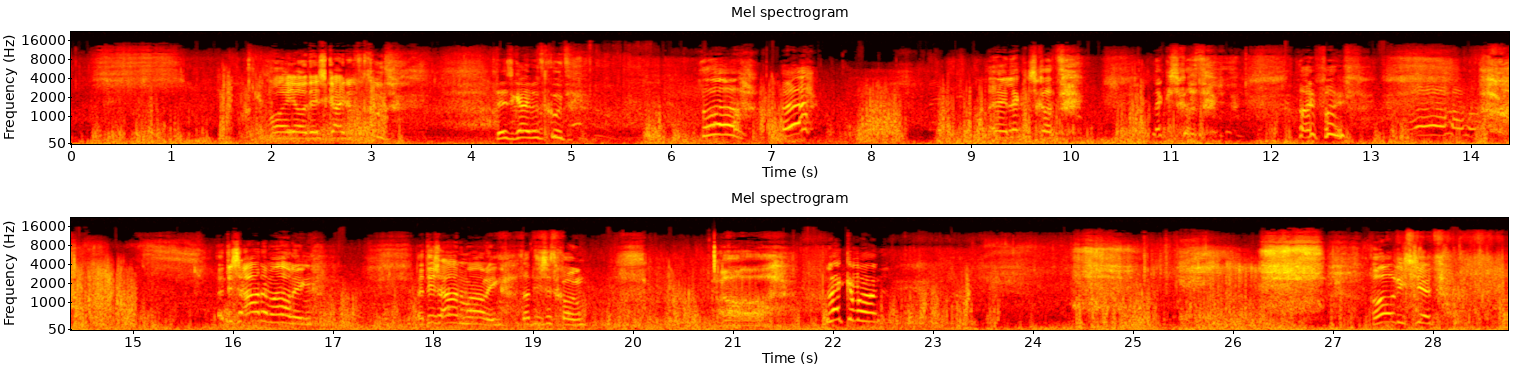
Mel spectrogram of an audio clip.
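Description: Wind blows hard against the microphone.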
